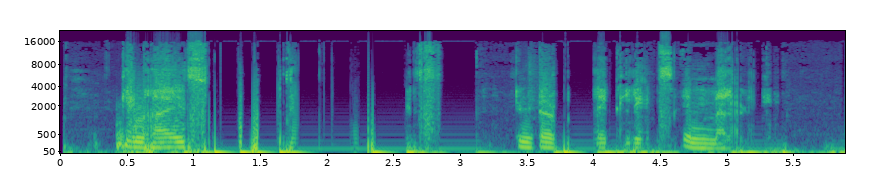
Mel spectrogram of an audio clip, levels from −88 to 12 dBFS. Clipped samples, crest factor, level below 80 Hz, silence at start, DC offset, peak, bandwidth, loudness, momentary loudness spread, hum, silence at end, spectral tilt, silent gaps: 2%; 8 dB; -20 dBFS; 0.05 s; under 0.1%; 0 dBFS; over 20 kHz; -10 LUFS; 15 LU; none; 0 s; -3.5 dB/octave; none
